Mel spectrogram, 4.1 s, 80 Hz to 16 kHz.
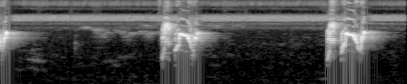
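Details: Sooty-headed bulbul song used as a lure for trapping: short bright chirpy phrases about 0.4 seconds long, repeated roughly every 1.7 seconds, with a steady high whine running underneath.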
